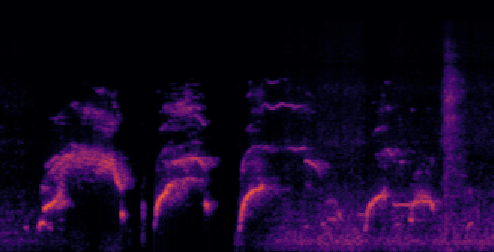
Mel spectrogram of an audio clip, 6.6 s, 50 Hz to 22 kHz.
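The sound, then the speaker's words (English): A 45-year-old woman's loud, high-pitched screams ring out in several long bursts during a daylight street robbery, after a vehicle approached her as she walked down the street, just before 3 p.m. on a Sunday on the 2900 block of North Niseely, recorded by a Ring video camera; tapering into frantic wailing cries over faint outdoor background noise. “And that woman is screaming after walking down the street when that vehicle approached her.”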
